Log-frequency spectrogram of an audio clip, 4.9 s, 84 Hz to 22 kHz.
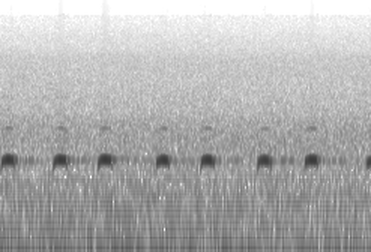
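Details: Eight gentle hoots from a northern boobook, recorded 22 May 2023 in Ichijoji, Sakyo Ward, Kyoto, on a TASCAM DR-100MKIII; the notes come in loose pairs about two-thirds of a second apart over faint low hum.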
